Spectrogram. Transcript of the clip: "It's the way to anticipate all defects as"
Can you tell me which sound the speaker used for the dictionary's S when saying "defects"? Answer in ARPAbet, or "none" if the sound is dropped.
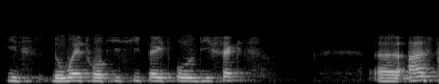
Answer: S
